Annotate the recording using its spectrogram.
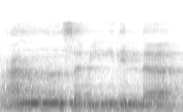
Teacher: نون ساکن کے بعد سین آنے کی وجہ سے اخفا ہے، عین وسط حلق سے ادا ہوگا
